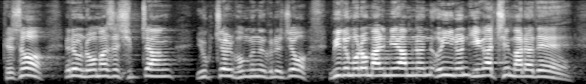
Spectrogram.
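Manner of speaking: loud, high, fervent preaching; full-force preaching. Acted. Pastor pleading with the congregation, loud fervent preaching.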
